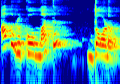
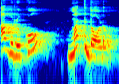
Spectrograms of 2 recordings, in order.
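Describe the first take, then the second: First: There is a pause after the word mat. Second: There is a pause after the word ruko. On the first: It is an order to run. "दौड़ने का आदेश" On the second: It is an order to stop. "रुकने का आदेश"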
